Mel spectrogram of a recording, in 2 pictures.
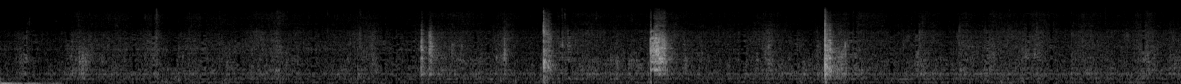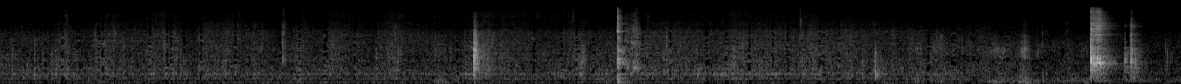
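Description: Crab linguine being tossed through sauce in a pan, giving scattered light metallic clinks and scrapes of utensil on pan over a low, quiet background, with a few sharper knocks spaced through.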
